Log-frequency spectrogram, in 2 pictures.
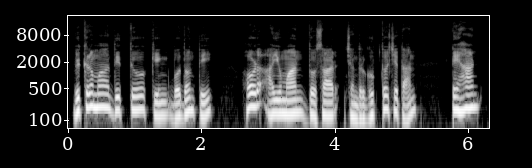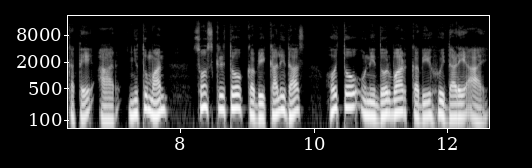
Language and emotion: Santali, neutral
